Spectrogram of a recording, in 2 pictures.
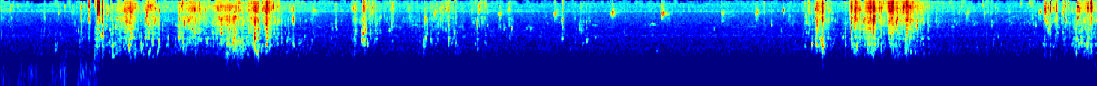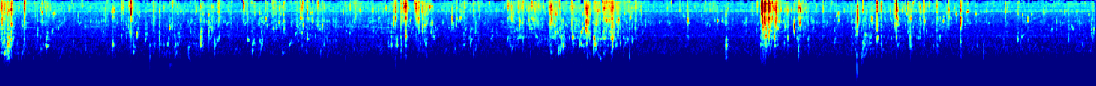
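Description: Shallow muddy water splashing and trickling in short bursts every few seconds as hands work through it and fish are lifted into a plastic basin of water.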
